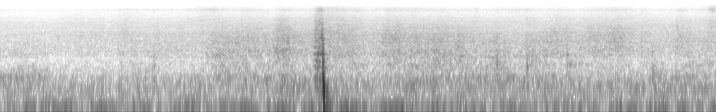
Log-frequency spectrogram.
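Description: A dog shifts in a rustling hammock.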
